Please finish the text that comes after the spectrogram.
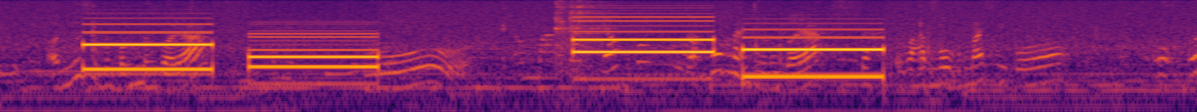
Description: Aircraft SELCAL, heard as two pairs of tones, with the noise of a restaurant. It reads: DQ-EJ LS-AM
